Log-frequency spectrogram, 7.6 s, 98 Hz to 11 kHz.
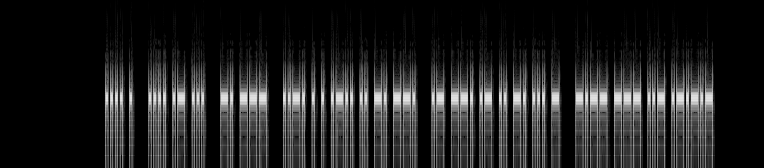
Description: Morse code, heard as a keyed tone, about 50 wpm, 700 Hz. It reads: HE HAS NO FEELING AGAINST YOU.
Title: Sentences from Top 1200 Words 50wpm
